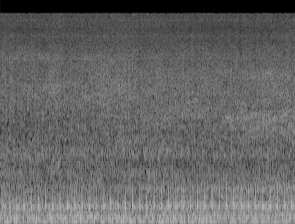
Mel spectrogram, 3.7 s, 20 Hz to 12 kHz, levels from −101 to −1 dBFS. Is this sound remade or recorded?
remade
